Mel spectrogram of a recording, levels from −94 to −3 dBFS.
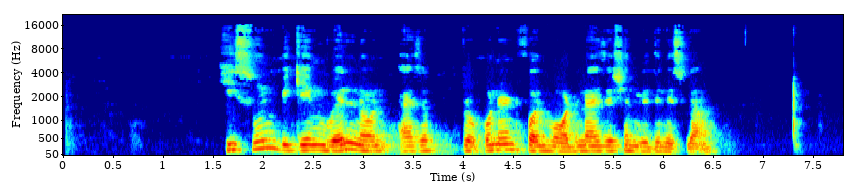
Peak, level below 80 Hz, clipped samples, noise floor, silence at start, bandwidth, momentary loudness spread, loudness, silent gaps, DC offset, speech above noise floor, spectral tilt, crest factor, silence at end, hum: -4 dBFS; -56 dBFS; under 0.1%; -82 dBFS; 1.65 s; 16 kHz; 11 LU; -20 LUFS; none; under 0.1%; 62 dB; -7.5 dB/octave; 18 dB; 0.45 s; none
